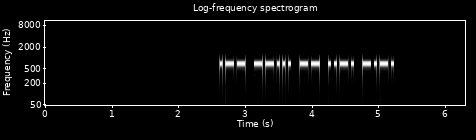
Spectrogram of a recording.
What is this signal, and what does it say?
Morse code, heard as a keyed tone, about 28 wpm, 700 Hz. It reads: W7MFC
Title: USA Call Signs - 5 Characters - Repeated 3x - 28wpm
